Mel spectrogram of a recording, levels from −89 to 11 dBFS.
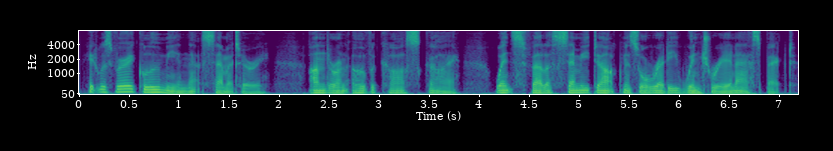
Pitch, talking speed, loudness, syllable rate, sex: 90 Hz, 165 wpm, -18 LUFS, 5.6 syllables/s, male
